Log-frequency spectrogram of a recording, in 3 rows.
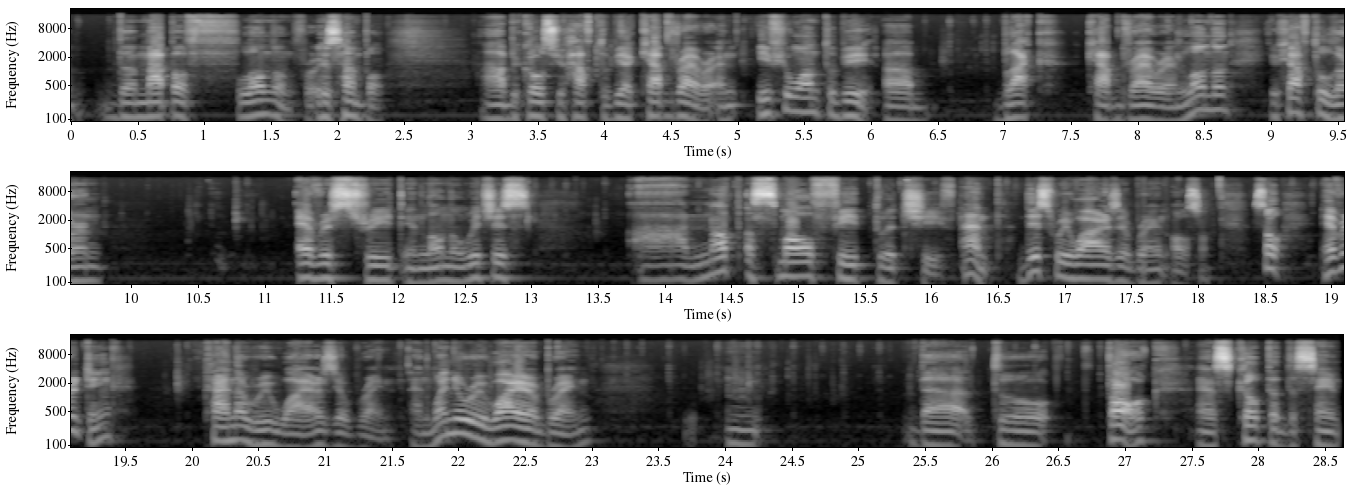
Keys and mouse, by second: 1.2 click, 1.8 alt+middle click, 2.4 alt+middle click, 3.4 alt+shift+middle click, 3.5 shift+middle click, 3.8 ctrl+middle click, 4.9 ctrl+middle click, 6.5 ctrl+middle click, 7.0-9.2 drag, 9.2 ctrl+middle click, 9.4 middle click, 9.8 click, 10.5-11.5 middle drag, 12.6 shift+middle click, 12.9 ctrl+alt+middle click, 13.4-16.2 drag, 16.2 ctrl+middle click, 17.6 middle click, 18.0-19.8 drag, 19.8 ctrl+middle click, 20.2 alt+middle click, 21.1 click, 21.7 alt+middle click, 23.4 click, 23.8 shift+middle click, 24.1 ctrl+middle click, 24.4 alt+middle click, 25.3-27.5 alt+middle drag, 27.6 alt+middle click, 28.4 middle click.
